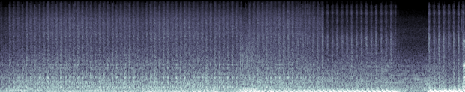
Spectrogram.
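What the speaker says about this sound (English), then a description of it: "I can see anti-aircraft fire going that way" Anti-aircraft guns firing in a naval battle from War on the Sea, a dense, steady rattle of rapid shots that continues throughout at constant loudness, with no voices.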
